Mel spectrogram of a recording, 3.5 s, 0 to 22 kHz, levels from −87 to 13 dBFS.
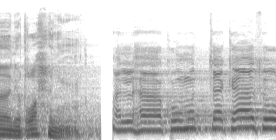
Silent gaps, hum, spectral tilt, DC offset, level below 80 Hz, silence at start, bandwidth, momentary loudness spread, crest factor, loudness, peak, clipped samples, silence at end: none; none; -6 dB/octave; under 0.1%; -48 dBFS; 0 s; 16 kHz; 10 LU; 14 dB; -27 LUFS; -12 dBFS; under 0.1%; 0 s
